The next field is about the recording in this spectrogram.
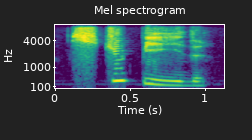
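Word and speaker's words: stupide: stupid stupid so the U is pronounced U the I is pronounced e and the e at the end is silent giving us stupid so we have e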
